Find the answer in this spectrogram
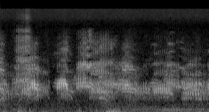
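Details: Winter flock of Sandhill Cranes at Whitewater Draw, Arizona, heard day and night from a lakeside campground; a few louder rolling calls stand out above a rippling chorus of distant cranes.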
